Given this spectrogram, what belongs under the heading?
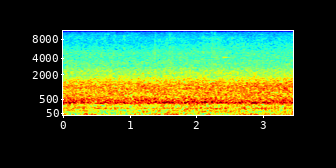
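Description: Honey bees at a neglected beehive during a pre-winter inspection, a steady, soft continuous buzz with no pauses and no voices.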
